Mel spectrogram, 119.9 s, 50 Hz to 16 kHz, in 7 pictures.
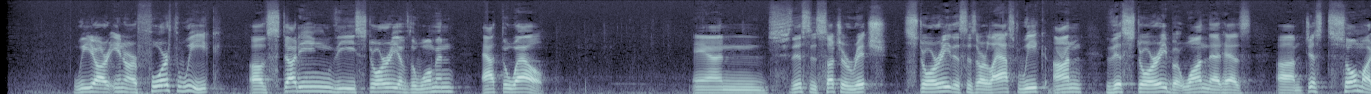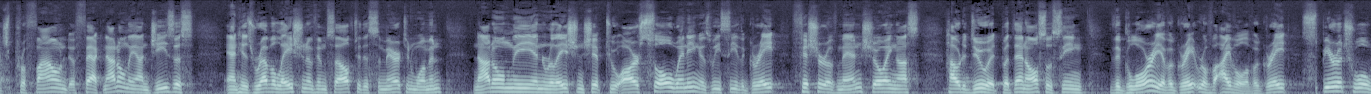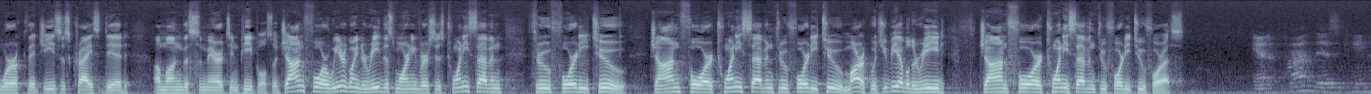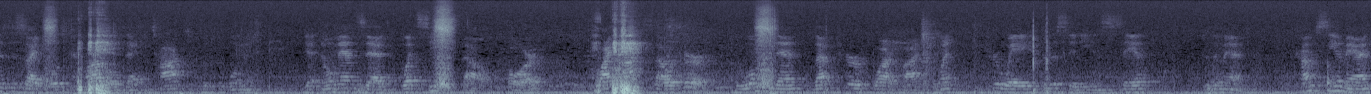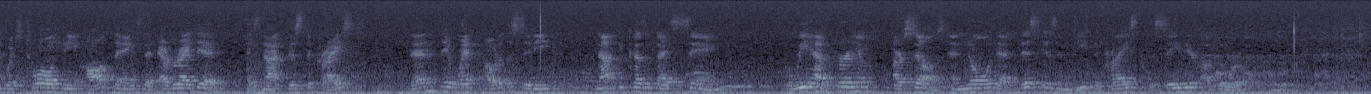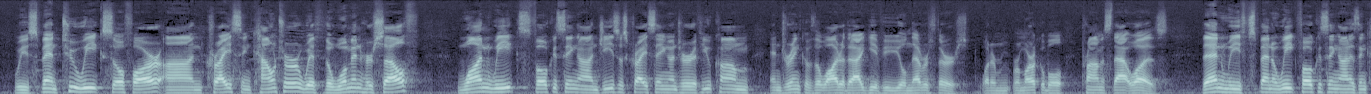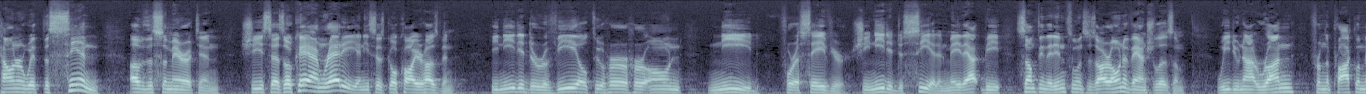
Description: Date: July 3, 2016 (Adult Sunday School)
